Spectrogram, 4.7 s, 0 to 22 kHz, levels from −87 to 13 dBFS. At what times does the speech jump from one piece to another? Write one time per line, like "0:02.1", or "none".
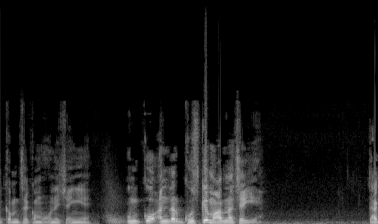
0:01.5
